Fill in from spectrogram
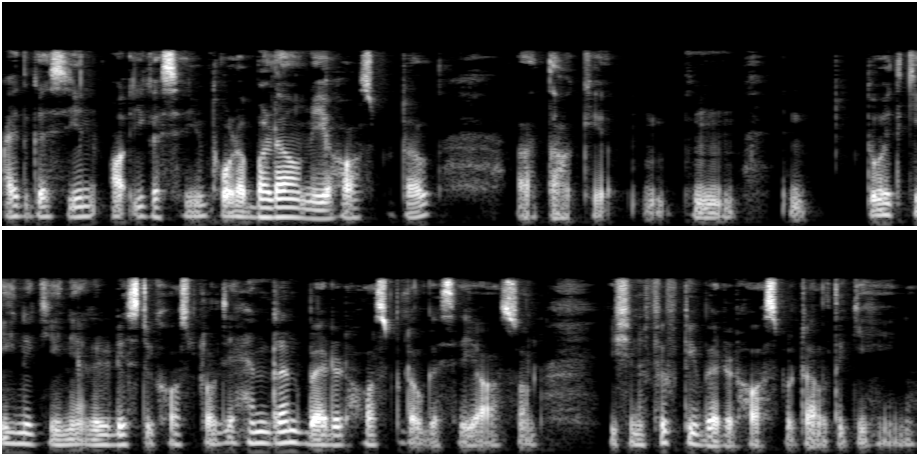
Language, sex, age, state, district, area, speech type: Kashmiri, male, 18-30, Jammu and Kashmir, Budgam, rural, spontaneous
